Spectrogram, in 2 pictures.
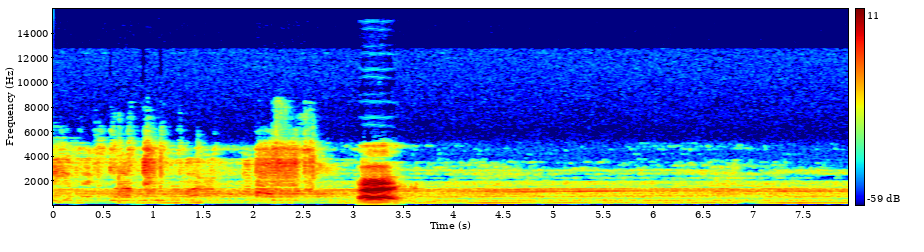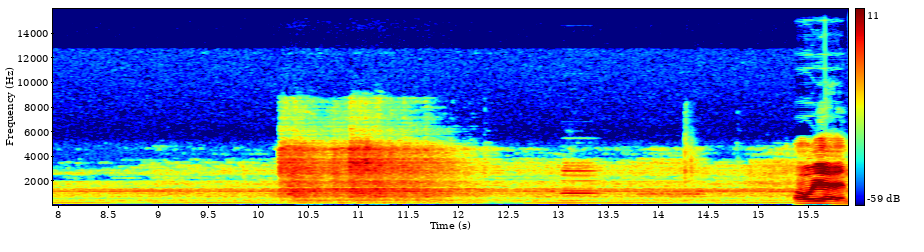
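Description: A car engine hums steadily through a television speaker.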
